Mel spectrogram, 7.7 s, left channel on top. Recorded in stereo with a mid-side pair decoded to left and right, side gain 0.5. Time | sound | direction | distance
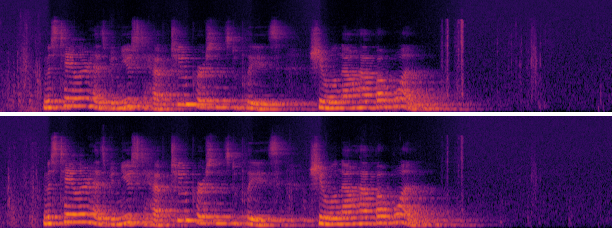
0.6 | a woman speaking | 15° right | 0.7 m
